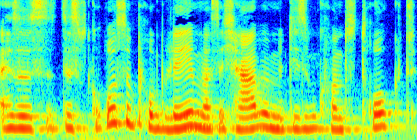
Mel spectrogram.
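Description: This woman's voice is fairly high-pitched and somewhat breathy. She talks in a flat monotone. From East Germany. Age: 40s. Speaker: journalist. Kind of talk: interview.

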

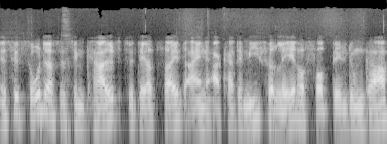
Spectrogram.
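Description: An unremarkable speaking voice, fairly quick, with ordinary pitch variation. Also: man. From Germany, Calw area. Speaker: childhood pen pal. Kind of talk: interview.

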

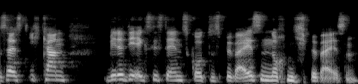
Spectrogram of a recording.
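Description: The tone is bright and sharp, at a moderate pace. The background is quiet. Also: woman. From Austria. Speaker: philosopher and lecturer. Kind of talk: interview.

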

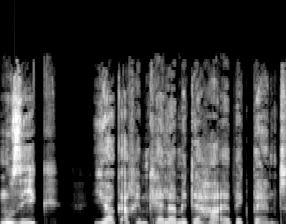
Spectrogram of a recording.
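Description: Very slow, lively speech from a woman at medium pitch, on a very clean recording with a silent background and a dry, close sound with no echo. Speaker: announcer. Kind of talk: announcing credits.

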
